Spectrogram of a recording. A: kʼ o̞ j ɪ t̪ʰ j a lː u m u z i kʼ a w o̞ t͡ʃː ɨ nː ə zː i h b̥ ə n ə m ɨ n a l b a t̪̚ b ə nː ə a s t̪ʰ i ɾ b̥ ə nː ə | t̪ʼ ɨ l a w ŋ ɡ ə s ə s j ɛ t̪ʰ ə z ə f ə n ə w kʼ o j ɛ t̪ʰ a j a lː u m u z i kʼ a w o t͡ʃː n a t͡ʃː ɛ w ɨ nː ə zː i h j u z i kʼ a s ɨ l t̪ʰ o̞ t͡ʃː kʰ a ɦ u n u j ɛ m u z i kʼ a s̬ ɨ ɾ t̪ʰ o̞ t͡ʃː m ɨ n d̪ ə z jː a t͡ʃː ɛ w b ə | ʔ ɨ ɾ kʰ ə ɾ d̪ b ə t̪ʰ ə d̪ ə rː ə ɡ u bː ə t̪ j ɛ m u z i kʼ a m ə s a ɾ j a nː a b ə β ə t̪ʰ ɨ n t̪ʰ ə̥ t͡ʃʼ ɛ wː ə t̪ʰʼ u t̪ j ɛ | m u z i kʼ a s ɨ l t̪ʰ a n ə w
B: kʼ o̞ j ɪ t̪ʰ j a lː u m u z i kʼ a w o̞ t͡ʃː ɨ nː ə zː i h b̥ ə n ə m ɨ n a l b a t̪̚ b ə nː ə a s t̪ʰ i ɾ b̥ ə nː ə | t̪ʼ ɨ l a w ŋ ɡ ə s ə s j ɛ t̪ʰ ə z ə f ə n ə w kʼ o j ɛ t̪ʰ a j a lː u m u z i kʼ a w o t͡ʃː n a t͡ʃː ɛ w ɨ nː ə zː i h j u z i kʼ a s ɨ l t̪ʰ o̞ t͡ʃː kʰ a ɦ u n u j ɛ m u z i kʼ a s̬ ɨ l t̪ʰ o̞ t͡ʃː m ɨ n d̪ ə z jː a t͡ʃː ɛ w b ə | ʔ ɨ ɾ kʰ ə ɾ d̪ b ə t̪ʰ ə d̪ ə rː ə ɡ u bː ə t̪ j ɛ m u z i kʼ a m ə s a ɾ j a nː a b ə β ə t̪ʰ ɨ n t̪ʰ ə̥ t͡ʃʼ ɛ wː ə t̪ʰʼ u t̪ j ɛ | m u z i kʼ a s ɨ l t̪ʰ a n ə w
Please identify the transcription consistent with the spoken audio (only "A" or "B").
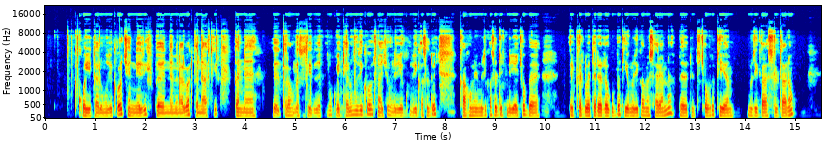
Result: B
